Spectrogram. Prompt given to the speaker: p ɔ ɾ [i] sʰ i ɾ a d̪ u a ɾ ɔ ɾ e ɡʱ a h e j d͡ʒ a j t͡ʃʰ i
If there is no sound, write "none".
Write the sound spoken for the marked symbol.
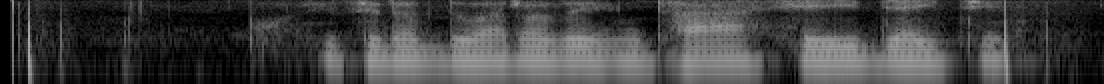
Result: i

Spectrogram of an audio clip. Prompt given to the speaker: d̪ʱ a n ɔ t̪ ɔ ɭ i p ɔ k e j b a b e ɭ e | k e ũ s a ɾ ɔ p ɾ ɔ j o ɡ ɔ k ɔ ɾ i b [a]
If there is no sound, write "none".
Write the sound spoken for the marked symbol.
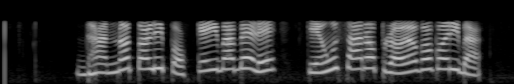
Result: a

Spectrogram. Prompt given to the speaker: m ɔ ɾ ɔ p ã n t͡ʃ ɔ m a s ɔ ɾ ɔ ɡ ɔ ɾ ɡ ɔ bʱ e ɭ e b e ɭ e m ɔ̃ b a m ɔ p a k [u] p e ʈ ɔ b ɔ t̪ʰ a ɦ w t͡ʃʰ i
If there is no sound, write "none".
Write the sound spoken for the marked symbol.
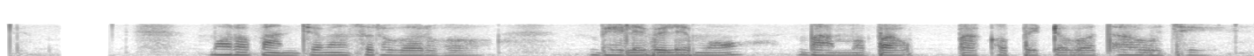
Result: ɔ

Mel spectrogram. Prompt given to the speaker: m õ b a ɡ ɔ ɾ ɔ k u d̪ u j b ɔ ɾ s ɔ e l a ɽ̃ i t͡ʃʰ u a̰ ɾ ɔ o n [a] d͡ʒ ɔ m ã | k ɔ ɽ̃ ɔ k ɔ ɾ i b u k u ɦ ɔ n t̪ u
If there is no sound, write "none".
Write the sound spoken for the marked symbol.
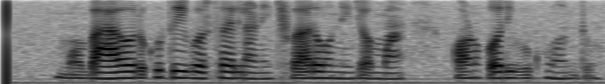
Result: i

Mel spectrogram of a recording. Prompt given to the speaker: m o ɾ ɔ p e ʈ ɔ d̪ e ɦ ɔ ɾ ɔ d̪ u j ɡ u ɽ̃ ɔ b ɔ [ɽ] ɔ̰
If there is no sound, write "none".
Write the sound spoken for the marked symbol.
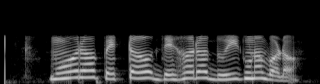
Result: ɽ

